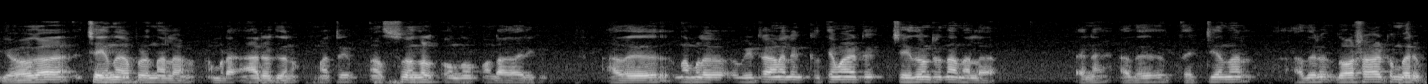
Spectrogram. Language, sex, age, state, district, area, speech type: Malayalam, male, 60+, Kerala, Kottayam, rural, spontaneous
